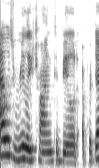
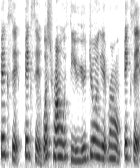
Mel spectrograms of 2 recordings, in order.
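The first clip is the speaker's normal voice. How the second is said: play-acted impatient nagging scold, mock yelling; 2 semitones higher than usual. Advising patience with AI, the speaker acts out mock yelling at the AI. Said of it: "Don't just yell at the A I".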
